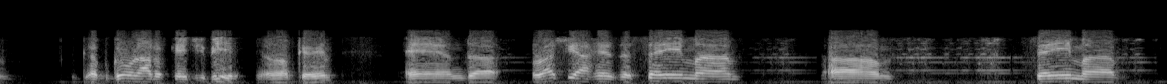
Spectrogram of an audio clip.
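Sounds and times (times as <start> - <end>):
speech: 0.8 - 3.4, 4.0 - 7.5, 8.2 - 9.0, 10.4 - 11.3
phone ringing: 4.1 - 11.6.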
